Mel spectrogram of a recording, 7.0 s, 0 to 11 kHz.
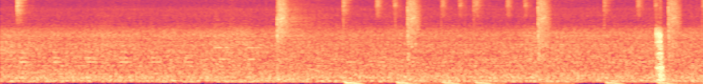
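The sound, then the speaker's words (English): Steady engine and road rumble from a car creeping slowly over rough, bad roads, with a string of low thuds from bumps and a few sharp clicks in the second half. “It's usually just a 37 minute drive, but the way the roads are, I'm having to go really freaking slow.”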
